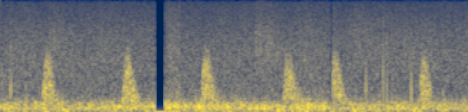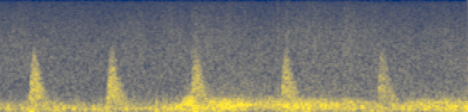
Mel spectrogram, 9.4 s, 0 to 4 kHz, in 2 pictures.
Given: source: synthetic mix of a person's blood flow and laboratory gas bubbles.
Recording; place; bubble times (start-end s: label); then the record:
Doppler ultrasound of blood flow; subclavian vein
0.00-0.18 s: bubbles
From the record:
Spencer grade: 1 (occasional bubble signal discernible with the cardiac motion signal, with majority of cardiac periods free of bubbles); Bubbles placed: anywhere in the cardiac cycle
